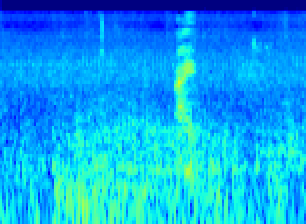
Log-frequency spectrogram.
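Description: Heavy thunderstorm rain in the video game Life Is Strange, a steady wash of downpour with a low rumble, plus a brief rising voice-like sound partway through.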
